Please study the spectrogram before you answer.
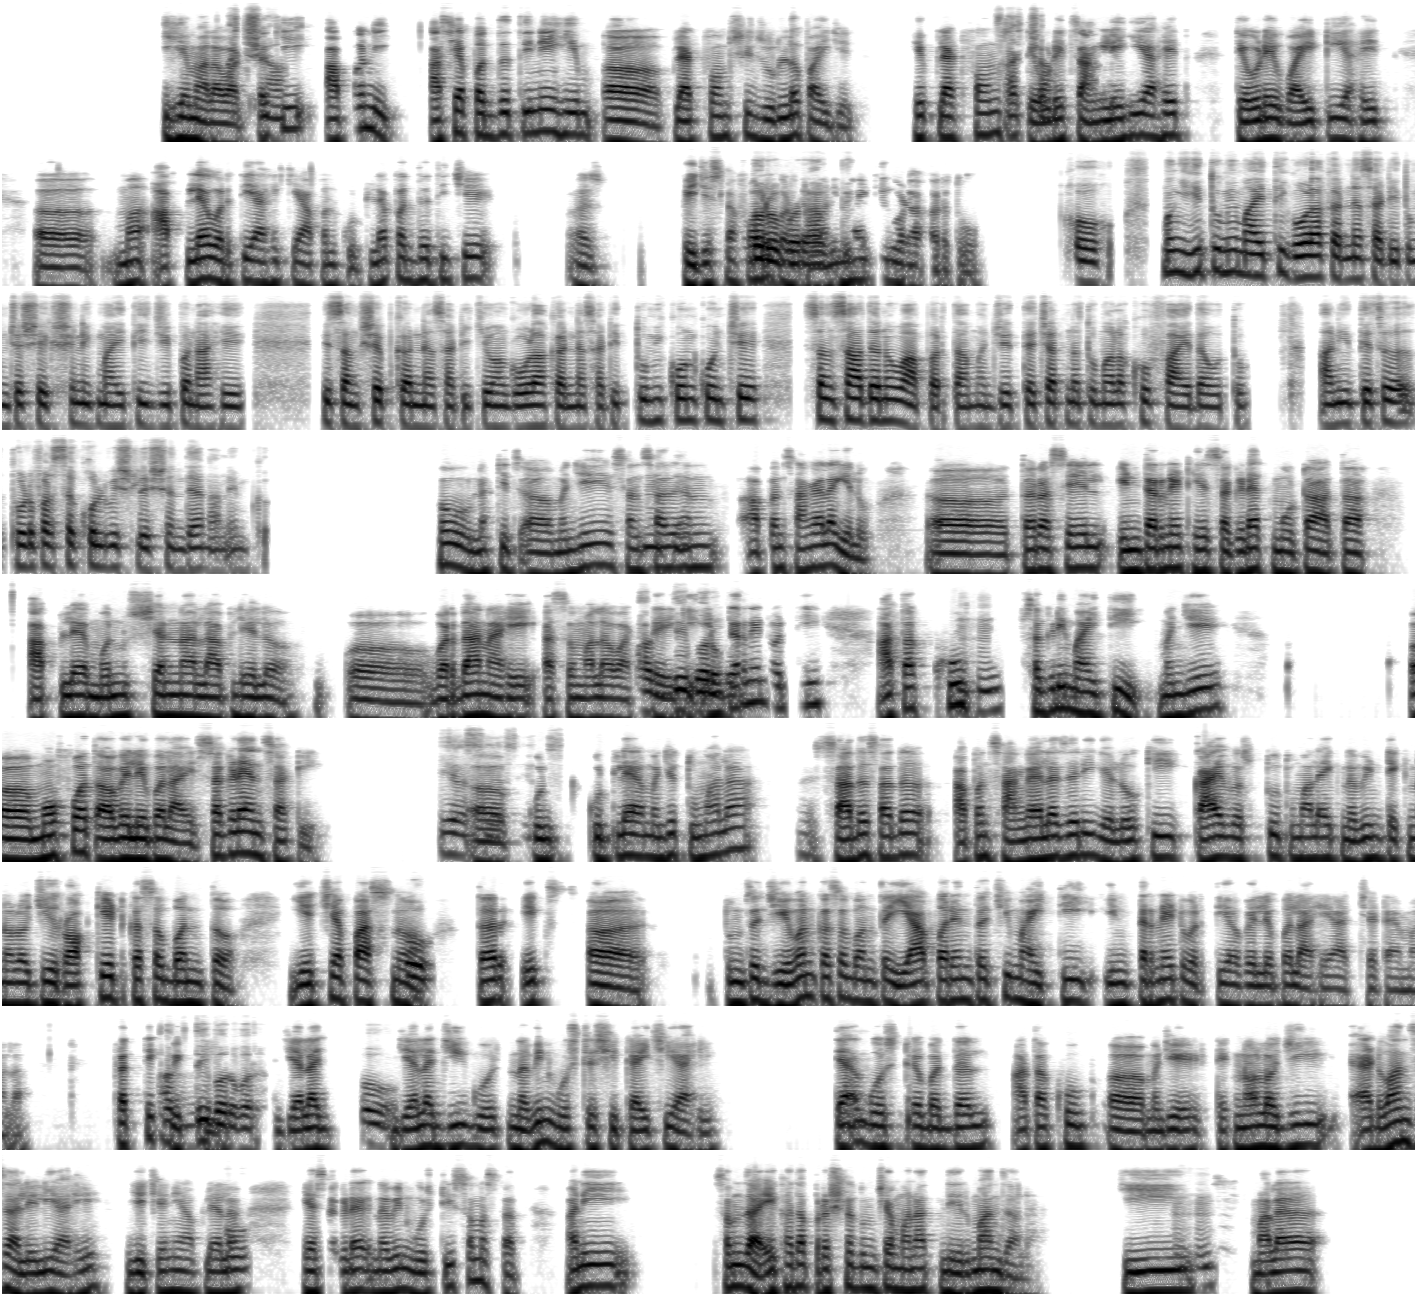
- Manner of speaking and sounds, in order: in English: "प्लॅटफॉर्म्सशी"; "पाहिजे" said as "पाहिजेल"; in English: "प्लॅटफॉर्म्स"; in English: "पेजेसला फॉलो"; tapping; in English: "टेक्नॉलॉजी"; in English: "टेक्नॉलॉजी ॲडवान्स"; other background noise
- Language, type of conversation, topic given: Marathi, podcast, शैक्षणिक माहितीचा सारांश तुम्ही कशा पद्धतीने काढता?
- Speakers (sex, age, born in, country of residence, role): male, 20-24, India, India, guest; male, 35-39, India, India, host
